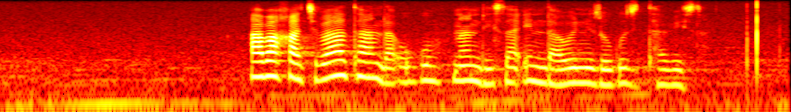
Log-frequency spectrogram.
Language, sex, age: South Ndebele, female, 21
